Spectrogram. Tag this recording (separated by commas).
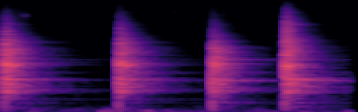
Tools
